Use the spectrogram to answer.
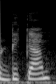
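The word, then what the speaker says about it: decamp: इसको डिकैम्प पढ़ेंगे, डिबैकल नहीं पढ़ेंगे, ठीक है।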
